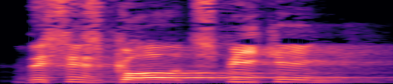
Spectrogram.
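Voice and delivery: slow, loud, booming voice of God; over-exaggerated God voice. Youth worker posing as God to Jacob, over-exaggerated booming voice. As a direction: stretch each word out grandly from on high. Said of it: "over-exaggerated way".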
